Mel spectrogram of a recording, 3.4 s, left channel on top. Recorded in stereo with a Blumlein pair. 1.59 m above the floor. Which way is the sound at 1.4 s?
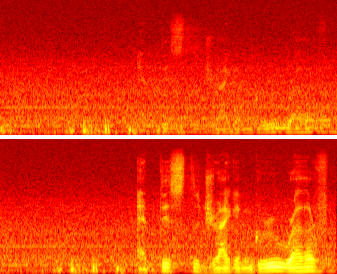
55° right.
